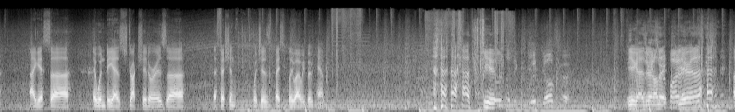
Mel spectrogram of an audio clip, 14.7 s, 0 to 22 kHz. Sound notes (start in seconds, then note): 8.5 laughing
